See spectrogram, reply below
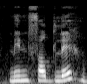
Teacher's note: dad is going to be heavy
